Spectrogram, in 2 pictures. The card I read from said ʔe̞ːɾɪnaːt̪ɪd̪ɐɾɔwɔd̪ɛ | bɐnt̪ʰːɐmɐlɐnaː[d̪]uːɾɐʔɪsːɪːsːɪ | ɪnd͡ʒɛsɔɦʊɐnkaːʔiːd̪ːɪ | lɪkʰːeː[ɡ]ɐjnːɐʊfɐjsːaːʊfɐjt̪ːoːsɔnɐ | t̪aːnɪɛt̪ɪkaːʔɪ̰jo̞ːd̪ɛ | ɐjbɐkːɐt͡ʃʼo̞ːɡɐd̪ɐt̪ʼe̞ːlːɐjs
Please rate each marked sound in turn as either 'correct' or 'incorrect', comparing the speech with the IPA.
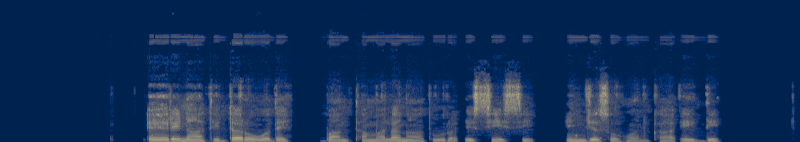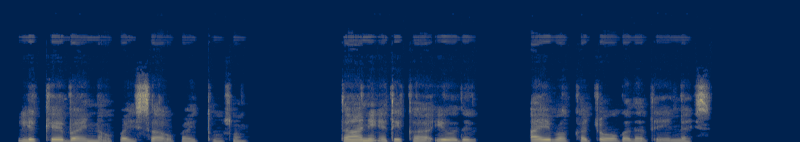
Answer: incorrect: t̪, incorrect: b

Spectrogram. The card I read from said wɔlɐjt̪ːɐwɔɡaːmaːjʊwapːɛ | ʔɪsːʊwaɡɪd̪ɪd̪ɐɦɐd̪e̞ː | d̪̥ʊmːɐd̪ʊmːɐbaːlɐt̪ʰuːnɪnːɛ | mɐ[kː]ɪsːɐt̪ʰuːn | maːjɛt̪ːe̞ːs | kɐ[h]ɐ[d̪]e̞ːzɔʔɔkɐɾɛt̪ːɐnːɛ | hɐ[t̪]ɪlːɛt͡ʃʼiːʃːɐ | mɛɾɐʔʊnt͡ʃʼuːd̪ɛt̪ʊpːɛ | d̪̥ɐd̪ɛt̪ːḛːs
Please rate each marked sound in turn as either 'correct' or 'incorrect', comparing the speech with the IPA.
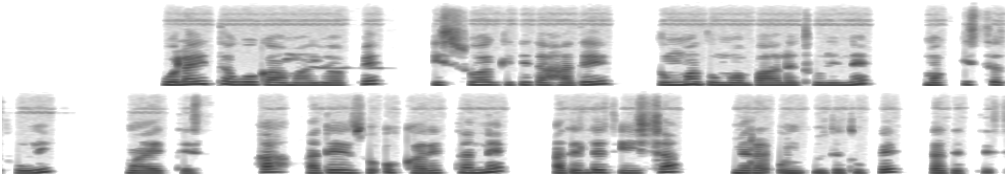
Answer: correct, correct, correct, incorrect: d̪

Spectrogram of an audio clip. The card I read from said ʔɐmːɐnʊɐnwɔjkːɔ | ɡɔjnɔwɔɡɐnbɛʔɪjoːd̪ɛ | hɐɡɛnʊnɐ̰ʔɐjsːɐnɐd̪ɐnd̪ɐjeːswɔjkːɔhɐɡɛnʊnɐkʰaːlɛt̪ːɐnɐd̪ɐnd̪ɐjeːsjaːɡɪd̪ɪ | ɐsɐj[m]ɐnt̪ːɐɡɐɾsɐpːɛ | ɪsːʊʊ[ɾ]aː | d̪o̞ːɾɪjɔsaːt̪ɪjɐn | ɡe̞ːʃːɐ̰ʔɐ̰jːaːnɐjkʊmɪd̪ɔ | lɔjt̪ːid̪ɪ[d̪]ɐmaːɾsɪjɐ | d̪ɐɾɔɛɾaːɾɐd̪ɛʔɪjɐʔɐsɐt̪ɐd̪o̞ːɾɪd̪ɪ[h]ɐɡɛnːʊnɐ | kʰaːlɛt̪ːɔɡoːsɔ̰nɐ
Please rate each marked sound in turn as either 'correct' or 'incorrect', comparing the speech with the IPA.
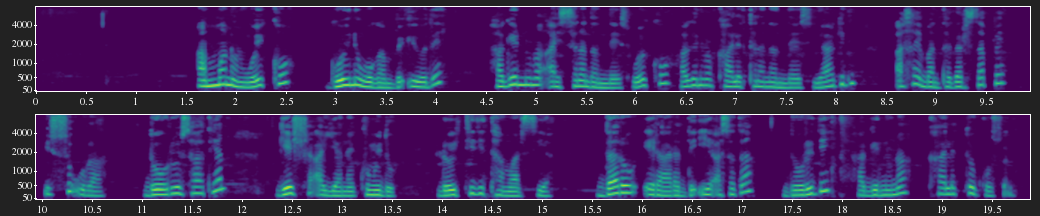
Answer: incorrect: b, correct, incorrect: t̪, correct

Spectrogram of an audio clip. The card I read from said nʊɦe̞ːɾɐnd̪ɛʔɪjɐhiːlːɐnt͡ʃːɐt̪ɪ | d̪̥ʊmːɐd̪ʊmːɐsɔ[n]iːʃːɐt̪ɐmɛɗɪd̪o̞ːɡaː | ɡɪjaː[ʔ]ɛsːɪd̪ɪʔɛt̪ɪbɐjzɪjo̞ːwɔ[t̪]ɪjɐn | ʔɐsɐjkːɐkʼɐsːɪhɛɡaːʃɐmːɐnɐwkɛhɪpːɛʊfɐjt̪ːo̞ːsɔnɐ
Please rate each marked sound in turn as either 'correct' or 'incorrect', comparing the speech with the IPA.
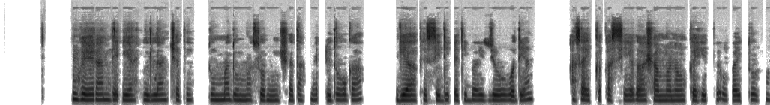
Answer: incorrect: m, incorrect: k, incorrect: d̪

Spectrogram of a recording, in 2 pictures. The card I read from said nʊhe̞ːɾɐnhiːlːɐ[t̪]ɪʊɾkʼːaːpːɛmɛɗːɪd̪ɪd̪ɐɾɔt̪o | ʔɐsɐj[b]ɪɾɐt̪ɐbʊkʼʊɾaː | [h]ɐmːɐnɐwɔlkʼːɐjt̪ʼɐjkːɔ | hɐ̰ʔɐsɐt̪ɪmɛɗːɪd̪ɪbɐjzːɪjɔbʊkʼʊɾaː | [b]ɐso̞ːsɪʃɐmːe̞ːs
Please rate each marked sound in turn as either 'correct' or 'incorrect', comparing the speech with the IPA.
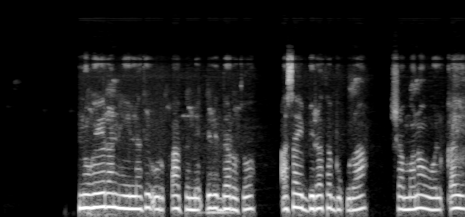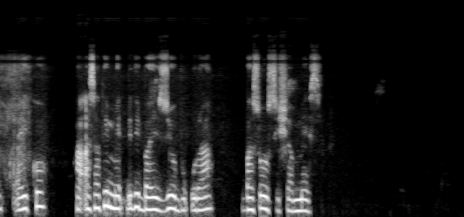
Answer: correct, correct, incorrect: ʃ, correct

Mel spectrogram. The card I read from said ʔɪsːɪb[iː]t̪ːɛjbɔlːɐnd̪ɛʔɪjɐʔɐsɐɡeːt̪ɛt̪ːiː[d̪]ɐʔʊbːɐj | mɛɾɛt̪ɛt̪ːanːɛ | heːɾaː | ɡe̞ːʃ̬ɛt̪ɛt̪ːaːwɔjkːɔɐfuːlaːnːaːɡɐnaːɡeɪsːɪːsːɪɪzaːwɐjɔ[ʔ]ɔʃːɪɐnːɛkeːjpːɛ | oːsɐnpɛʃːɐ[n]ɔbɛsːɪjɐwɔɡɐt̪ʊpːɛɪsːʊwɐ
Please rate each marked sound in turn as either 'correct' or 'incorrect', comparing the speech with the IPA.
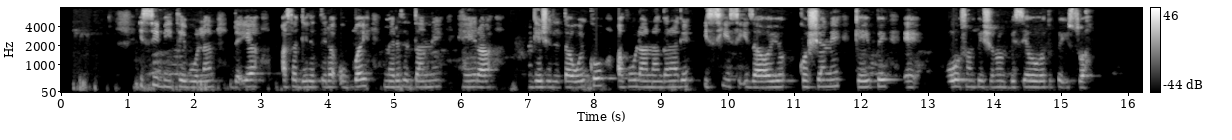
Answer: correct, correct, incorrect: k, correct

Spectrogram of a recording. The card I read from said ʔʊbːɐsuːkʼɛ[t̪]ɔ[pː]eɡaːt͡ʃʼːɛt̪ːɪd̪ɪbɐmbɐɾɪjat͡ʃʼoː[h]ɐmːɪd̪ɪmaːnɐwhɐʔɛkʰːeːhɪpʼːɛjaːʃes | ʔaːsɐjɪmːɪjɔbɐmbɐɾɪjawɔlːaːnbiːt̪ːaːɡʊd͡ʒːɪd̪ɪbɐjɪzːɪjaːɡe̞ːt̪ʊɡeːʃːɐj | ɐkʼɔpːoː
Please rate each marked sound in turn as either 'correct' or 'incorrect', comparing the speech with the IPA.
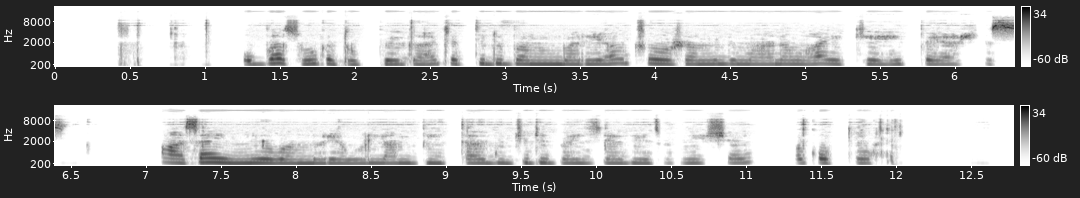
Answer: correct, correct, incorrect: ʃ

